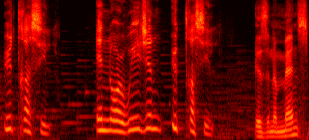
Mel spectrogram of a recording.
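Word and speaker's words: Yggdrasil: disclaimer or as my danish son who can actually pronounce it calls it utracil in norwegian is an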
